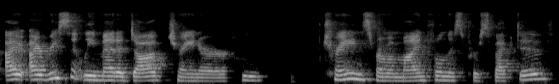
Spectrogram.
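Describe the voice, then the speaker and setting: A woman's voice: mid-range voice, unhurried, a bit bright. A woman taking part in a group class, earnestly sharing what she learned. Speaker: class participant. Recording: roomy echo.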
